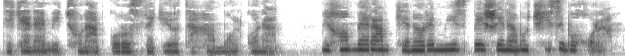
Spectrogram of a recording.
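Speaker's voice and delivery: soft whisper, close and secret; whispering in his ear. Acted. Hungry soldier whispering to the hunter in hiding. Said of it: "زیر گوش شکارچی گفت".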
